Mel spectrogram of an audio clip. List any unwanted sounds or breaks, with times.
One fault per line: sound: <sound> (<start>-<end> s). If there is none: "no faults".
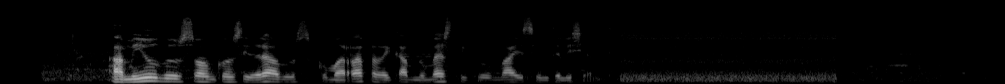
no faults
